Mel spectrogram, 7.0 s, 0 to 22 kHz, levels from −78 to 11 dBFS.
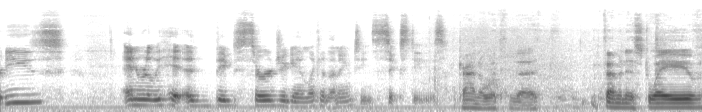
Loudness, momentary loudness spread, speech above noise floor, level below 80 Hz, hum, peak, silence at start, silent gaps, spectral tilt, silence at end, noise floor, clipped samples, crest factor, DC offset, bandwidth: -27 LUFS; 16 LU; 24 dB; -58 dBFS; none; -8 dBFS; 0 s; none; -4.5 dB/octave; 0 s; -51 dBFS; under 0.1%; 18 dB; under 0.1%; 16 kHz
